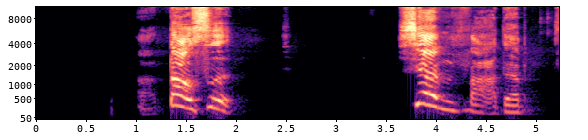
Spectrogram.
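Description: An elderly man speaks emphatically over an online call.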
